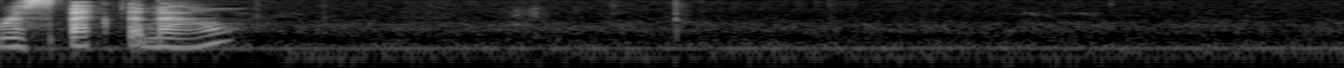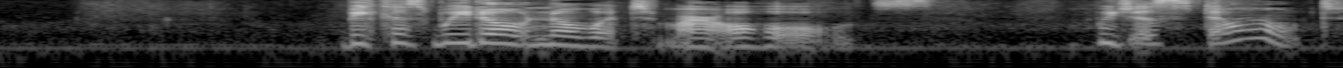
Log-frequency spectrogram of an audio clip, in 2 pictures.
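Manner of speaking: soft, tearful words, crying throughout. Host on Sunday Night Live, asking viewers to forgive the tears: crying. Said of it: "forgive me for crying".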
